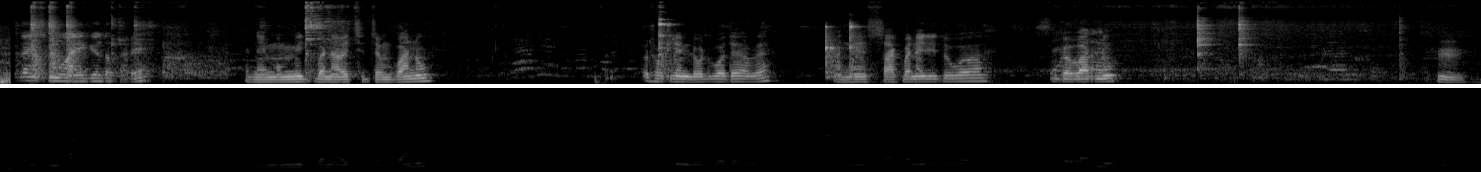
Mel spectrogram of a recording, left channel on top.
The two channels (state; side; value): quieter; right; 39.7 dB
